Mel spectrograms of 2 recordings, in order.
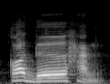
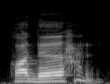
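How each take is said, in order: The two takes are said the same way.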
